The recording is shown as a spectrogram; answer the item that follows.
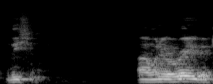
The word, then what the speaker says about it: Elisha: Because the leprosy was removed from him when he came to him and did the things that Elisha had commanded him to do.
